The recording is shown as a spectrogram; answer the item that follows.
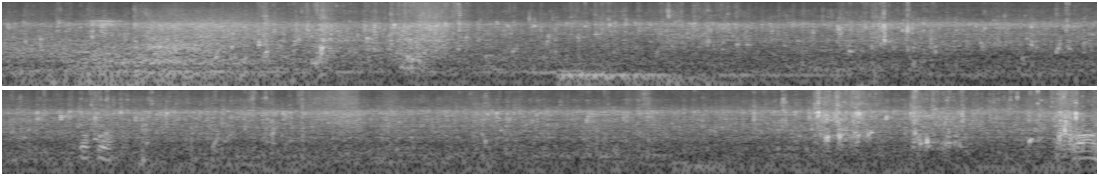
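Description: Water running and splashing steadily in a shallow pond, with brief splashes as a dip net is swept through the water.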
